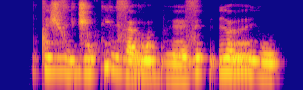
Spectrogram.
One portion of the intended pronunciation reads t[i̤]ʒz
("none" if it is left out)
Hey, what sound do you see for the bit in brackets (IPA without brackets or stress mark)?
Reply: i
